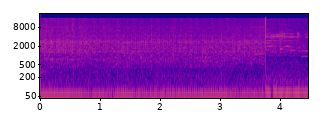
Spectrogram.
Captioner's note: diesel engine cruising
